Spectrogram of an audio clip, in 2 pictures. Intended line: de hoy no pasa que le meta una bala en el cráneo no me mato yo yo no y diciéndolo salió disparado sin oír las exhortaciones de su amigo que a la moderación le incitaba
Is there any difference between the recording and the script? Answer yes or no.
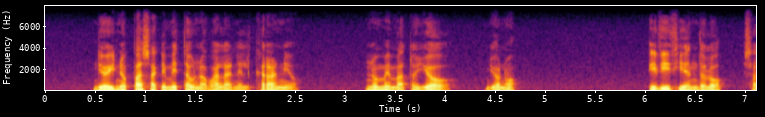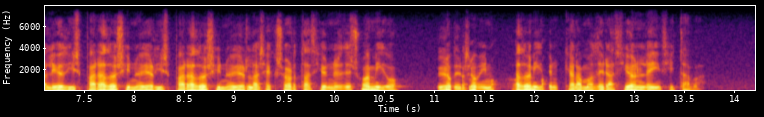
yes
